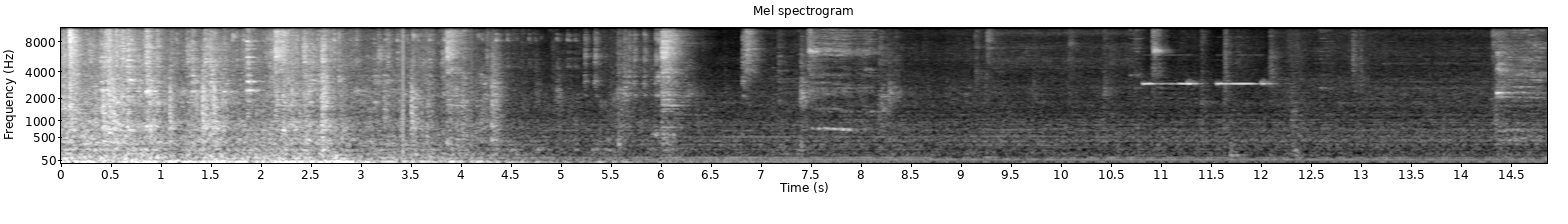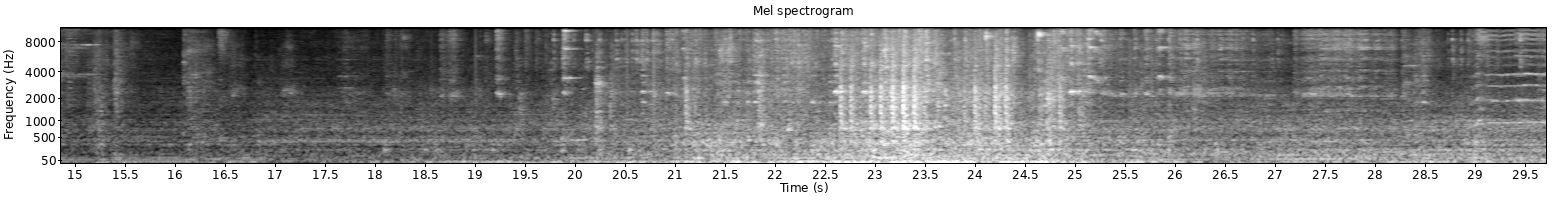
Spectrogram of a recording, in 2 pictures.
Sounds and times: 0.0s rumble 10.6s
0.0s squeaky bus 29.7s
10.8s door beep 12.2s
15.1s rumble 29.7s

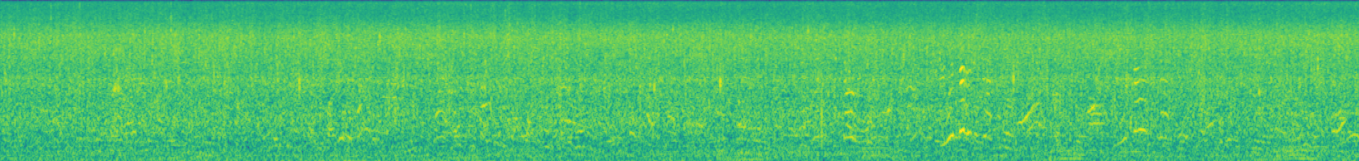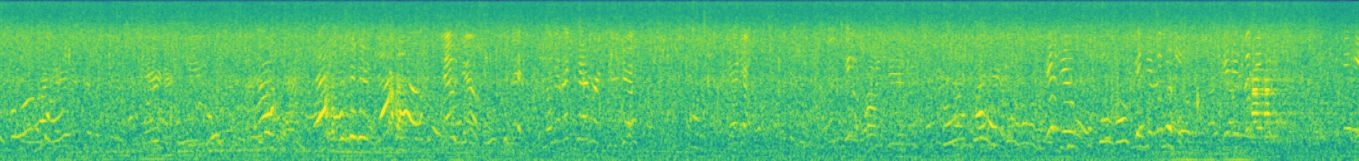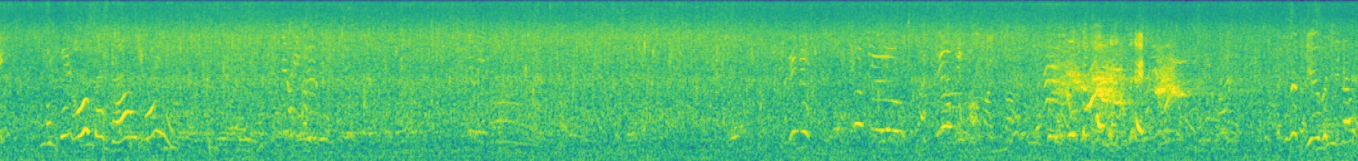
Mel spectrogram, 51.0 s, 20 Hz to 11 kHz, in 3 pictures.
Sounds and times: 0.0s Multiple people walked by 50.9s
0.0s fountain 50.9s
0.0s group of people 50.9s

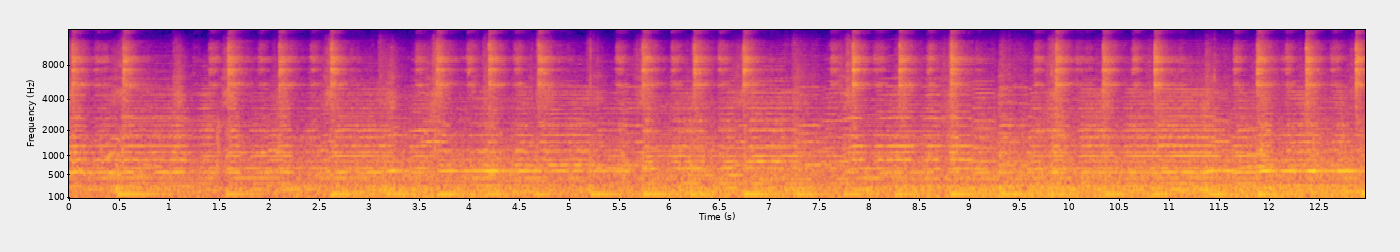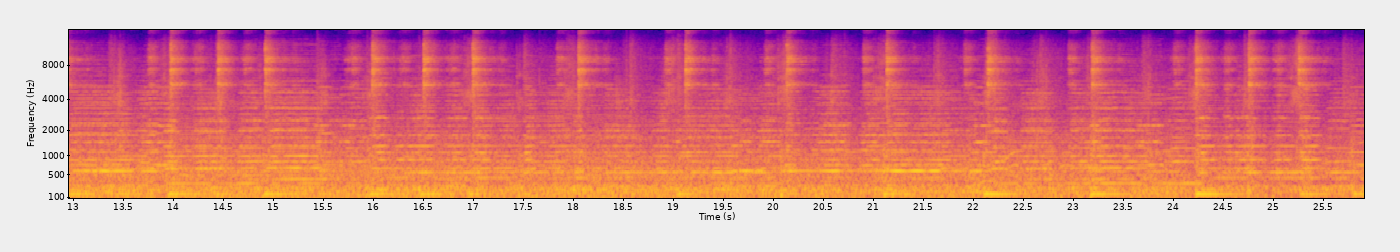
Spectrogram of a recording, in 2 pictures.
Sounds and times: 0.0s music 25.9s

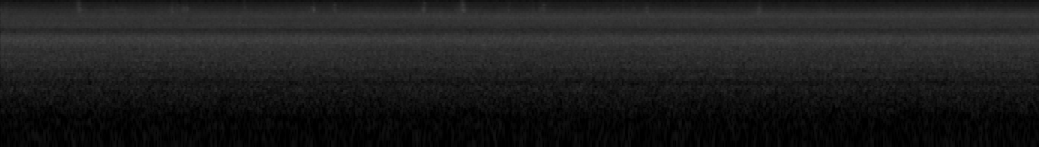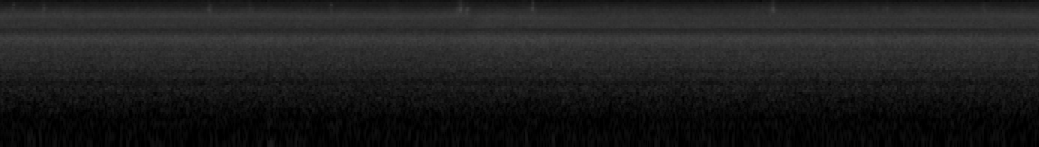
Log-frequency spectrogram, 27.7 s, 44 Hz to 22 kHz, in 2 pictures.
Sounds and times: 0.0s streams and waterfalls 27.7s

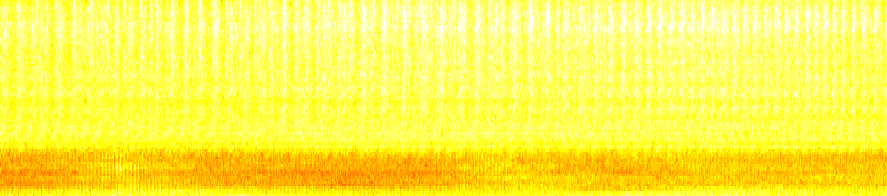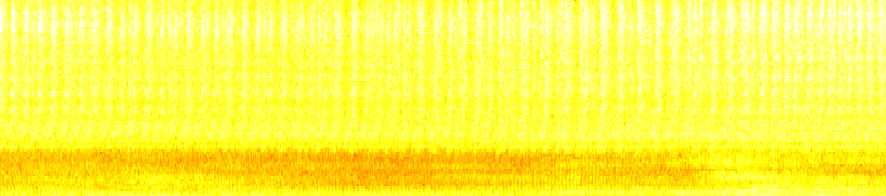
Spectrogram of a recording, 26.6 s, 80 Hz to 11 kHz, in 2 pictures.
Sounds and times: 0.0s Cicadas sound 26.5s
19.6s Traffic Sound 26.5s

